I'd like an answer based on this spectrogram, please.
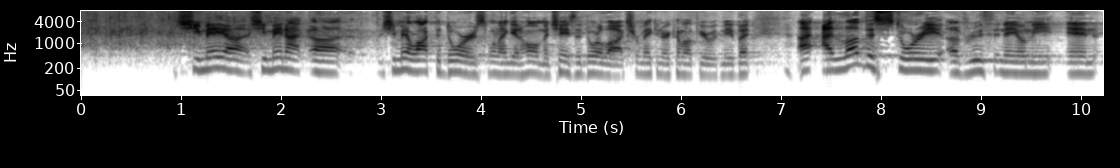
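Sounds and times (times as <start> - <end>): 
audience applause: 0.0 - 3.1
speech: 1.0 - 10.2.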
